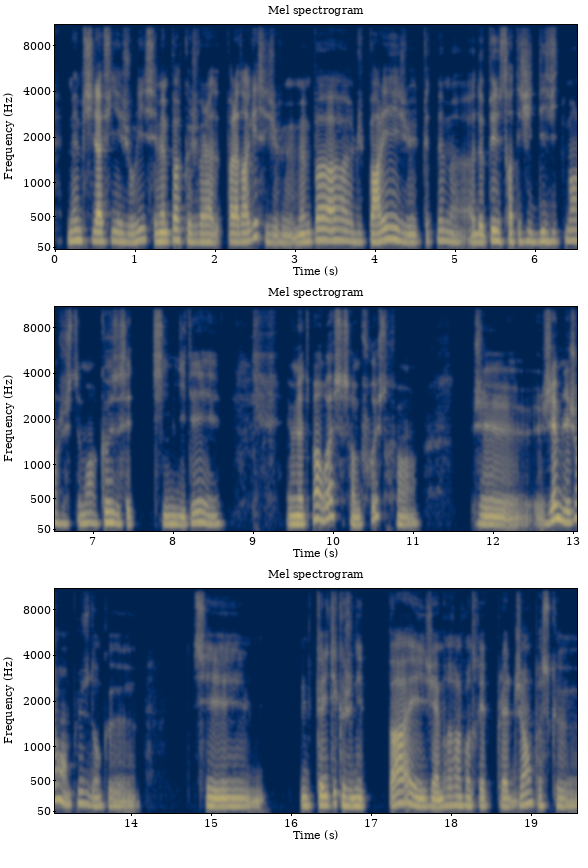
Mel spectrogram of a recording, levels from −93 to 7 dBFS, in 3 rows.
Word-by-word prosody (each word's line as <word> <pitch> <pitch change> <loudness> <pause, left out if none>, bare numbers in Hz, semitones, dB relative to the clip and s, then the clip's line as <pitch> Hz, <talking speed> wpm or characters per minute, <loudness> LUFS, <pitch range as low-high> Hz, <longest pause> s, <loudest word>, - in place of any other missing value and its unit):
Même 150 +2 +1
si 150 0 -3
la 135 -1 +8
fille 140 +1 -3
est - - -1
jolie, 130 +5 -2
c'est 130 - -3
même 135 0 +4
pas 160 -1 +3
que 145 - -2
je 125 - -4
vais 130 - 0
la 125 -2 0
pas 130 - -1
la 125 - +5
draguer, 135 +10 +2
c'est 195 - -8
que 120 - -5
je 110 - -4
vais 115 - -5
même 125 +3 0
pas 155 -2 +3
lui 125 -1 -5
parler. 150 +6 +4
Je 125 -3 -2
vais 120 - -2
peut-être 130 +1 -11
même, 150 -2 -2
heu, 125 - -4 0.2
adopter 120 +5 +2
une 145 - +3
stratégie 135 0 -2
d'évitement, 135 +3 -2
justement, 135 +2 -5
à - - -9
cause 155 +1 +2
de - - -2
cette 115 -3 -6 0.2
timidité 125 +4 -1
et 130 - -6 0.8
et, 125 - 0
honnêtement, 125 +11 +4
ouais, 205 +5 +2
ç 245 - -3
ça - - -1
me 110 - 0
frustre, 225 - -6
enfin. 125 +2 -3 0.7
Je 115 -5 0 0.2
j'aime 195 +9 +5
les 155 -3 +3
gens, 215 +7 +2
en 180 -6 -1
plus, 165 +1 -5
donc, 125 0 -4
heu, 65 +1 -3 0.8
c'est 130 - -3 1.1
une 130 0 -1
qualité 140 +1 +3
que 140 - +1
je 125 - +1
n'ai 120 -1 +2 0.3
pas 170 0 +5
et 120 -3 +3
j'aimerais 120 +2 +1
rencontrer 130 -3 -1
plein 120 -2 -3
de - - -5
gens, 150 +4 0
parce 130 -5 -4
que, 125 -2 -3
130 Hz, 215 wpm, -26 LUFS, 125-150 Hz, 1.1 s, la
